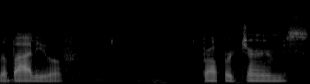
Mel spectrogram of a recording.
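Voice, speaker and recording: Very deep, low pitch from a man with a Spanish accent, at a very slow pace. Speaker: video game streamer. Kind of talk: live gameplay stream chat. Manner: halting, many fillers and repeats.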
